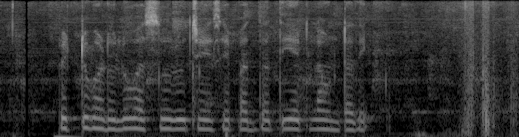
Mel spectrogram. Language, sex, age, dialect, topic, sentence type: Telugu, female, 18-24, Telangana, banking, question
